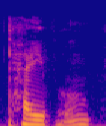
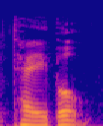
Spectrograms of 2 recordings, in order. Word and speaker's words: table: So 'table' is always stress on the first syllable, and unstressed second syllable. So it's always 'table' its never 'ta-ble' or 'tay-bul.'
